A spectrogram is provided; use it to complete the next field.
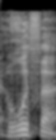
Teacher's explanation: Tapi gutsa tsa ujung lidah ya.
